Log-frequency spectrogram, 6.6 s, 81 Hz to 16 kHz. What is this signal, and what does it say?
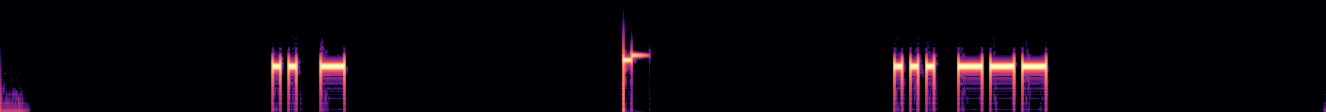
Morse code, heard as a keyed tone, about 31 wpm, 700 Hz. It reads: IT SO
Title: Two Letter Words - 30wpm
